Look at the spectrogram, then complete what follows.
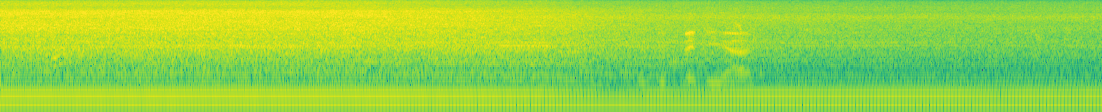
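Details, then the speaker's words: Honda Civic Type R project car at steady idle after the exhaust was reworked and a cat fitted: deep, loud droning exhaust with a strong low rumble; likely MOT-passable now but still far too loud. "so I think passing an mot should be okay now we've got a cat but the noise is still a bit too noisy"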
